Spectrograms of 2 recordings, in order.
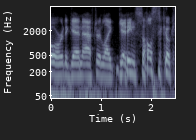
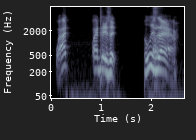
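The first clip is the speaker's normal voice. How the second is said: put-on confused, high, startled old wizard voice; 6 semitones higher than usual. Narrating the scene, the speaker voices the old man opening the door: old wizard voice.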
